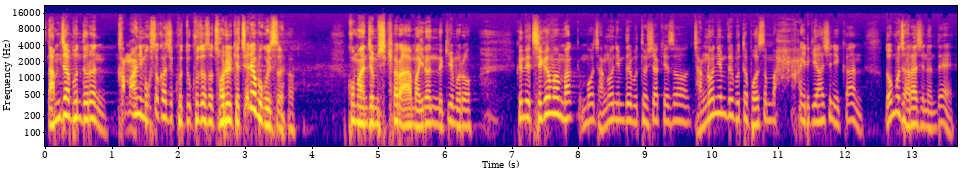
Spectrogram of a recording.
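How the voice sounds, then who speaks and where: A man preaching a sermon as pastor, telling stories and acting out the voices of the people in them. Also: on the high side. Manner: storytelling, acting out quoted voices. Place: church sanctuary. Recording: reverberant church hall.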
